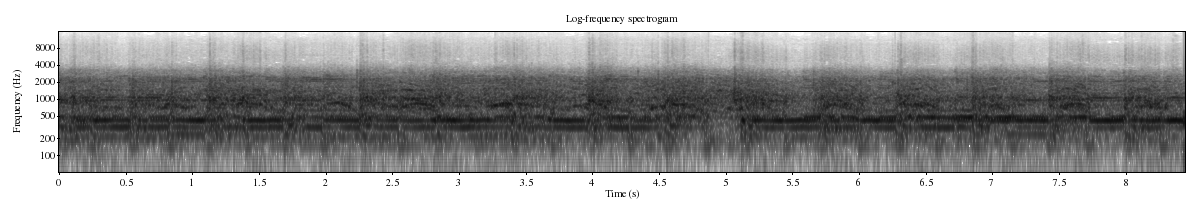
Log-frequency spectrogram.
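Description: Rock and roll band playing live, with guitar and drums, in an old concert recording.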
